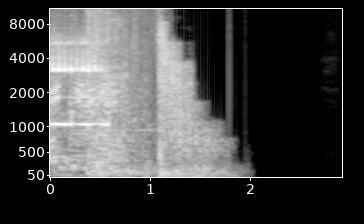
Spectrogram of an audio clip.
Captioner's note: cannon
